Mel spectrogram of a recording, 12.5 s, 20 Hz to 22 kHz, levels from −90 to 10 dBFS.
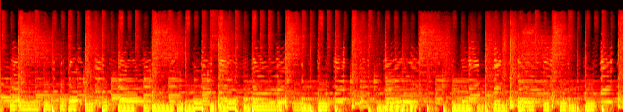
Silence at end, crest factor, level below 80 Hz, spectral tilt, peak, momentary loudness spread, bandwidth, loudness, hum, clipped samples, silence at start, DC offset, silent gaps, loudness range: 0 s; 16 dB; -22 dBFS; -6.5 dB/octave; 0 dBFS; 4 LU; 16 kHz; -17 LUFS; none; under 0.1%; 0 s; 0.7%; none; 1 LU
